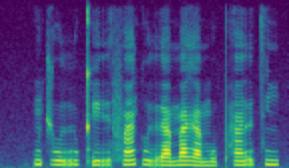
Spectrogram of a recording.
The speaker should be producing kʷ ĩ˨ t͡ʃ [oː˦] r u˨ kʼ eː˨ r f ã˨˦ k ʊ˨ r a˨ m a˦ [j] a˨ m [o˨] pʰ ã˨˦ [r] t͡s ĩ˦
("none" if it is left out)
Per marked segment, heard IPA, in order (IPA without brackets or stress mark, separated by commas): oː˨, ɣ, o˨, r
